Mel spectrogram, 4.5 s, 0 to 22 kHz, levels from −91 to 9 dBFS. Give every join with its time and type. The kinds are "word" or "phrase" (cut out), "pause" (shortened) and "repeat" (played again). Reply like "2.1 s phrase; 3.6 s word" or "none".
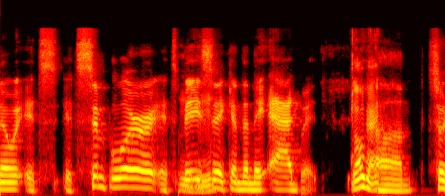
1.8 s word; 3.0 s word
